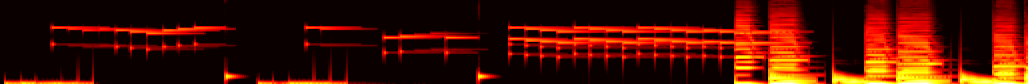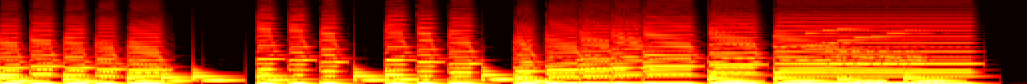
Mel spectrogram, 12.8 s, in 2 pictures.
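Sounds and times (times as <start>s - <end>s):
song: 4.6s - 12.6s.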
